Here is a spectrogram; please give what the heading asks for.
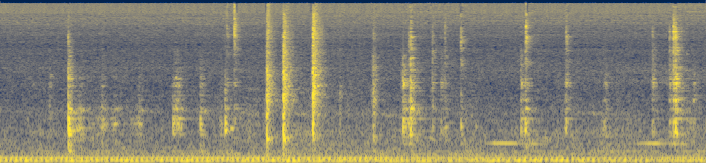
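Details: Lectric XP e-bike wheel spun after tire remount: light irregular ticks and scrapes as brake touches the rotor; owner thinks rotor slightly warped; fixed by loosening caliper and squeezing brake lever.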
